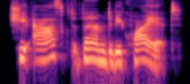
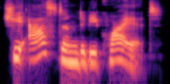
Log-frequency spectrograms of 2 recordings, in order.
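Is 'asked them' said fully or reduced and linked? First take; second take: fully; reduced. First: Each word is said fully and separately. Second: The words are reduced and linked together. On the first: "the full pronunciation of asked" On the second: "according to the rule of three"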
